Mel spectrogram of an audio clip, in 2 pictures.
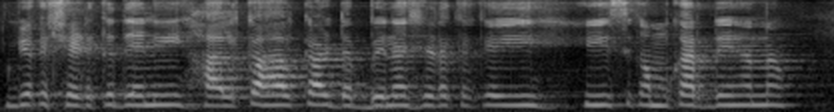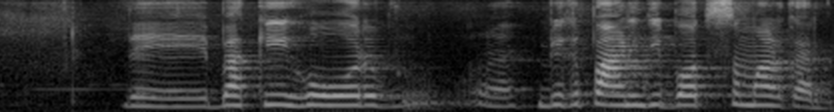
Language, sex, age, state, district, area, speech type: Punjabi, female, 45-60, Punjab, Ludhiana, urban, spontaneous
